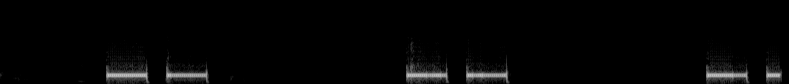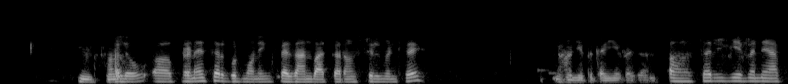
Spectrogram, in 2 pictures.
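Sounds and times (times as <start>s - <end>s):
phone ringing with double electronic tones: 1.1s - 2.1s, 4.1s - 5.1s, 7.1s - 7.8s
speech: 8.7s - 12.3s, 13.4s - 15.7s.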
